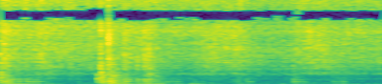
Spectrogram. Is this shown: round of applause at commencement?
no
